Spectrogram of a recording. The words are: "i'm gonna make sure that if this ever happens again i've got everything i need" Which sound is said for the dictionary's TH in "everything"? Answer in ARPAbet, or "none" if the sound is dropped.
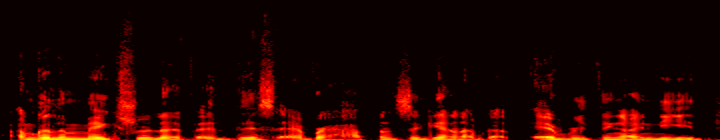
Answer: TH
